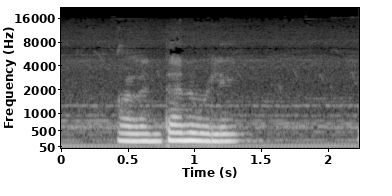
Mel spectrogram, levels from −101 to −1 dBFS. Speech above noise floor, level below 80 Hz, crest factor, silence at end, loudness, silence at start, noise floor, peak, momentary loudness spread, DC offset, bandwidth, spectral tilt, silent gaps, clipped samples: 22 dB; -42 dBFS; 14 dB; 0 s; -17 LUFS; 0 s; -38 dBFS; -6 dBFS; 17 LU; under 0.1%; 8 kHz; -9 dB/octave; none; under 0.1%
